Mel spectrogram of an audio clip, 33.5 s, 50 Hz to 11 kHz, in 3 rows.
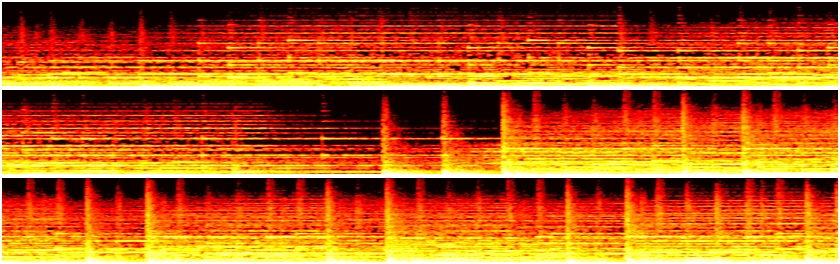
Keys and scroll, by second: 0.2 [, 1.4 0, 6.4 v, 13.2 super+l, 18.8 Return, 19.6 space.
